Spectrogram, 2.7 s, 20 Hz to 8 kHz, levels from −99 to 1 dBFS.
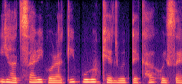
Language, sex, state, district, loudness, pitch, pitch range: Assamese, female, Assam, Kamrup Metropolitan, -15 LUFS, 205 Hz, 185-230 Hz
